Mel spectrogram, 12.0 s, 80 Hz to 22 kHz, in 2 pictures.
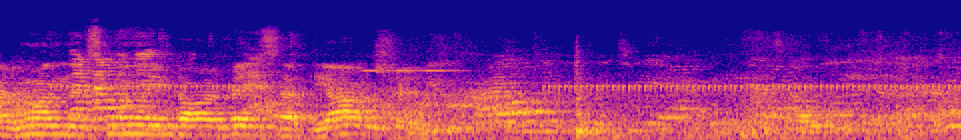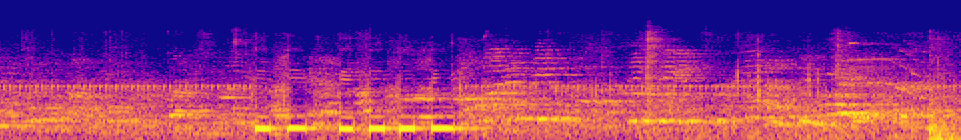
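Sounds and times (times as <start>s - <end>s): faint background voices: 0.0s - 12.0s
high-pitched electronic whine: 0.6s - 9.1s.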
